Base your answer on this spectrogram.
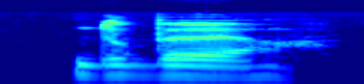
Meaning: butternut squash
- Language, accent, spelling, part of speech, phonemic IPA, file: French, France, doubeurre, noun, /du.bœʁ/, LL-Q150 (fra)-doubeurre.wav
